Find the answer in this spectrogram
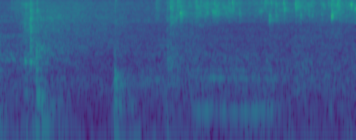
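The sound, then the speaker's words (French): A cold-water tap is opened to empty the pipes, and water runs steadily in a hissing stream, with two dull knocks near the start and a brief low pipe hum partway through. No one speaks. “Là, on va ouvrir notre robinet.”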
